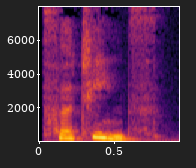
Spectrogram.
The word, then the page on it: thirteenth: British English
